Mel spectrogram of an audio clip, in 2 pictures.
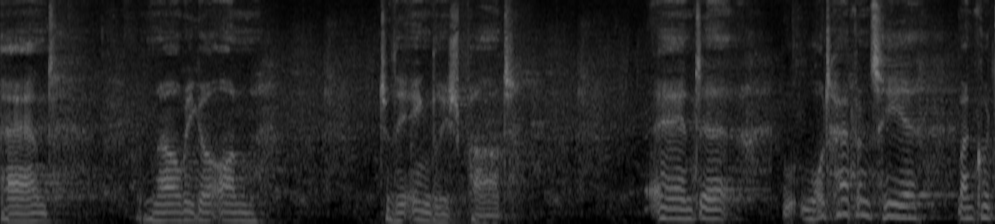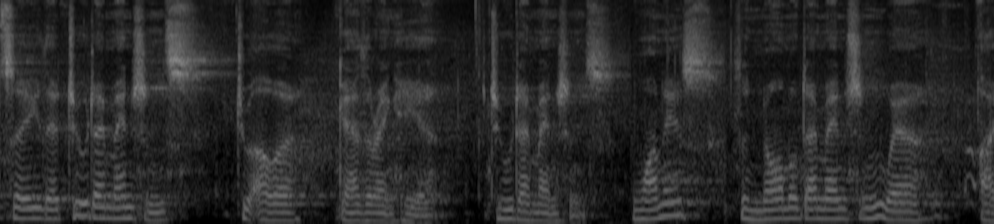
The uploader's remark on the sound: Talks to an audience in Budapest, Hungary. The crowd erupts with laughter and applause when he speaks a few words in Hungarian.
